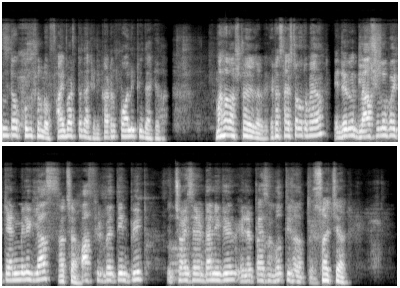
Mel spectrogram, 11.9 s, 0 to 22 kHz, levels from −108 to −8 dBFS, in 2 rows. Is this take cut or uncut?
uncut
